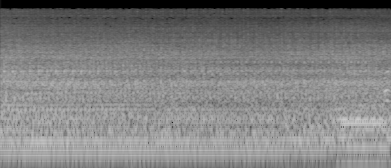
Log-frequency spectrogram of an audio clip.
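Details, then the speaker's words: Isuzu Panther diesel started after repair (previously damaged following a workshop job, not malpractice): catches and runs with an even, steady clatter, no misses, knocks or hunting; no longer smoking, engine safe. "Wes aman nih, wes ora berembul ada ini. Oke, mesinnya sudah hidup."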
